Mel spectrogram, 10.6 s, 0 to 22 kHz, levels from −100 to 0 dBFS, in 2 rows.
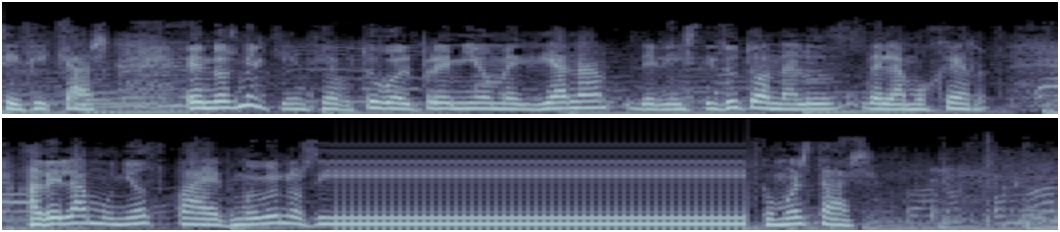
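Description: From 6.94 to 8.99 s the playback gets stuck in a system hang loop. The machine stalled while the audio hardware kept replaying the same 40 ms chunk, about 51 times over. At 25 Hz that reads as a rough, machine-gun stutter, not a smooth buzz.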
